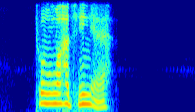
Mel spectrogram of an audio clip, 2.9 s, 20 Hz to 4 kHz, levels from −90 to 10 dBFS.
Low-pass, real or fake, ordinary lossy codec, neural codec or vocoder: 3.6 kHz; fake; Opus, 32 kbps; codec, 16 kHz in and 24 kHz out, 0.8 kbps, FocalCodec, streaming, 65536 codes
